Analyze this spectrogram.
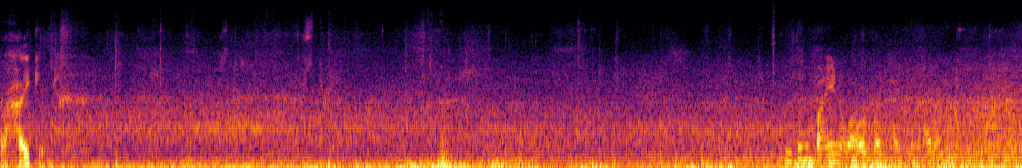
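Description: Fabric rubs and brushes right against the microphone.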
